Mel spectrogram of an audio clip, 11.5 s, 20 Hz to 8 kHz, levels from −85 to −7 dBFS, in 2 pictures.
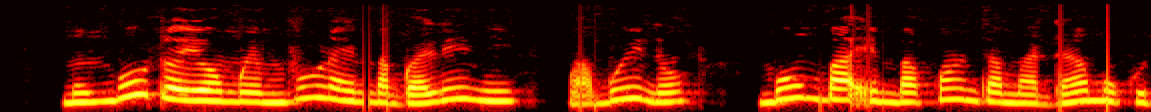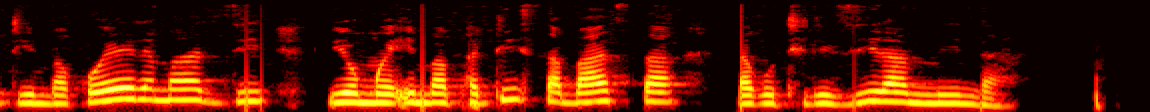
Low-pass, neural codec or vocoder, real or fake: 7.2 kHz; none; real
